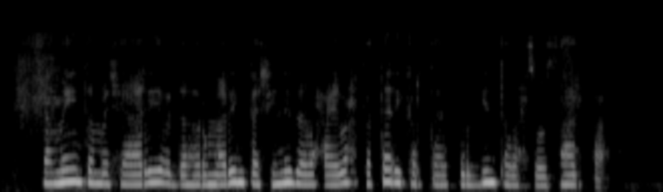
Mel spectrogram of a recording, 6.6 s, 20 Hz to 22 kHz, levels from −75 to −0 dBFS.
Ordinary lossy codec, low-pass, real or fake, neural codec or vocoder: Opus, 32 kbps; 10.8 kHz; fake; codec, 44.1 kHz, 3.4 kbps, Pupu-Codec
